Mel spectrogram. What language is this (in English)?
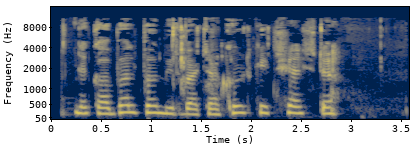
Pashto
